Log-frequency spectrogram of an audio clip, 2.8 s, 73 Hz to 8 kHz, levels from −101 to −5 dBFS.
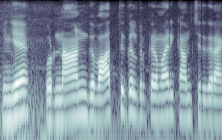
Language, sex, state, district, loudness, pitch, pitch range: Tamil, male, Tamil Nadu, Nilgiris, -17 LUFS, 155 Hz, 145-165 Hz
